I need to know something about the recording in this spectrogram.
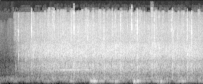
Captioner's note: audience applauding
